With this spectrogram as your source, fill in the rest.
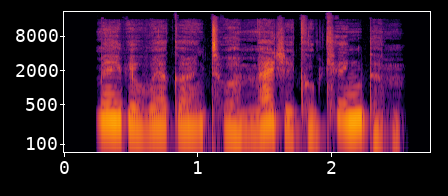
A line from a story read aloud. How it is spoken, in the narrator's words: whispered Manju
